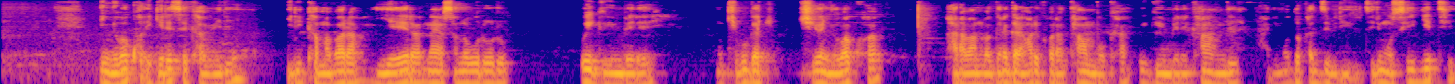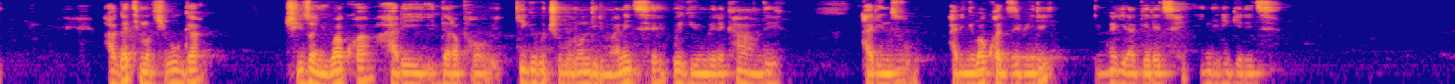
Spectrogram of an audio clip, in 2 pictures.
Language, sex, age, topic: Rundi, male, 18-24, education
